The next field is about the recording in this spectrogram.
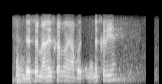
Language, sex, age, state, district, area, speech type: Hindi, male, 30-45, Uttar Pradesh, Hardoi, rural, conversation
